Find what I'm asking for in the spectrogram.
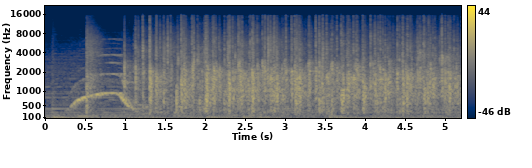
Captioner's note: audience cheering and applauding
